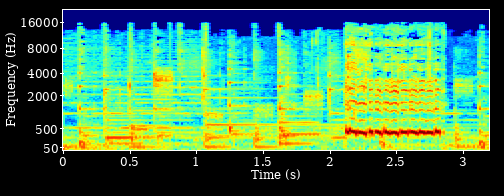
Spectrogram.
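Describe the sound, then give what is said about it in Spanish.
A telephone rings once during a call, a loud, steady electronic tone lasting under a second, coming after a stretch of clattering, tonal background sound. “Puede ser una llamada a Garbanzo. ¿Puedo llamarle a alguien? Puede llamarle a alguien pero rápido.”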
